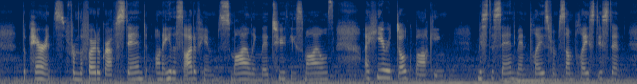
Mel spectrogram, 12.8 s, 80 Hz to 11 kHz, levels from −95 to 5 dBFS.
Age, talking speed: 10-29, 125 wpm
